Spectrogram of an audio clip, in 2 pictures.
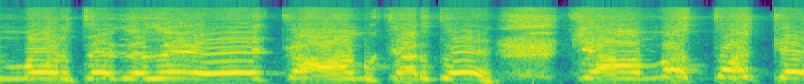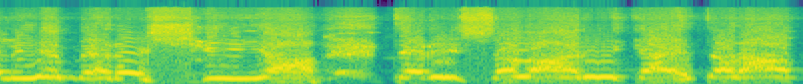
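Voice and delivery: high, loud crying words; weeping command. Acted. Husain weeping as he commands his horse. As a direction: cry it out. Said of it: "Hussain रो के कहते".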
